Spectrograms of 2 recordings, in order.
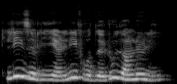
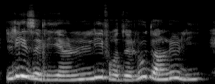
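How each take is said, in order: The two takes are said the same way.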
